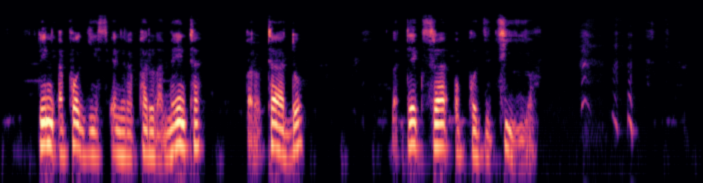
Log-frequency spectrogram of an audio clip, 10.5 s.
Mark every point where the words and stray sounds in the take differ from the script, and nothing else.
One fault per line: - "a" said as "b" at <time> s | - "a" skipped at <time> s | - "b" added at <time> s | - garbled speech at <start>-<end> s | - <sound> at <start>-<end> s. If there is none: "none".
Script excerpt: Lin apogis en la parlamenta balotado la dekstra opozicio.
- laugh at 8.7-9.6 s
